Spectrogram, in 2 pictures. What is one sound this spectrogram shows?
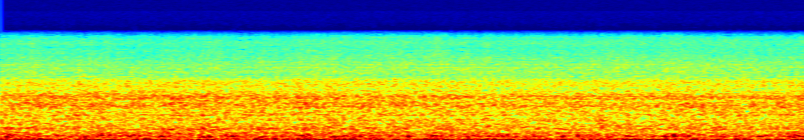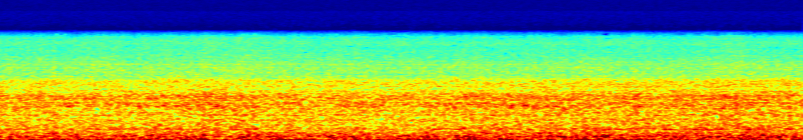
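Road noise rumbles steadily inside a car driving on a highway.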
